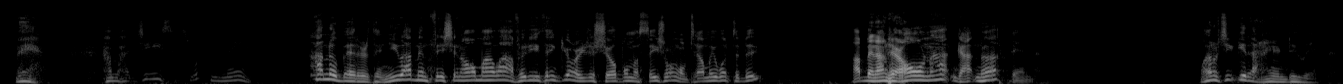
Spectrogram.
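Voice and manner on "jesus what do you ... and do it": huffy, put-out, indignant bad-attitude tone. Acting out talking back to jesus: acting out a bad attitude. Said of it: "I'm the only one that gets a bad attitude".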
